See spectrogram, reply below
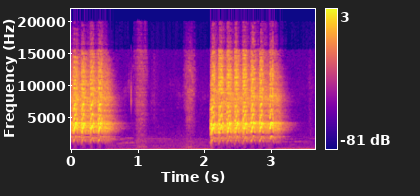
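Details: A captive roller from Indonesia, kept by songbird keepers for its loud voice, calls in two loud, grating, pulsed bursts, each about a second long. Soft rustles are audible between them.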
